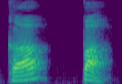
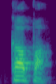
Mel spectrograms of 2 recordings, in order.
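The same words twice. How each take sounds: First: KA and PA said separately; syllable by syllable. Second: Said in the usual way. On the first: Shown as a demonstration. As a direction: break it into KA, then PA, with a pause between. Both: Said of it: "ka khurang, pa khurang".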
